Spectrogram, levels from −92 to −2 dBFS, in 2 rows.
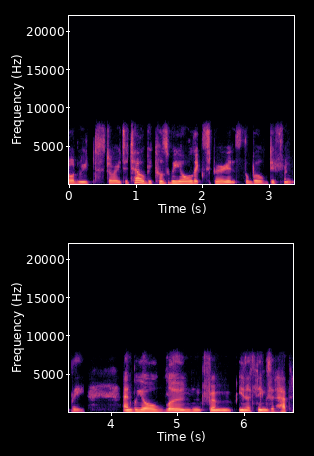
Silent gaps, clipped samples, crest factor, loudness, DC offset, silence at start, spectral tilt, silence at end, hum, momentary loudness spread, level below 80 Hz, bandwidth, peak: none; under 0.1%; 18 dB; -27 LUFS; under 0.1%; 0 s; -5.5 dB/octave; 0.1 s; none; 9 LU; -84 dBFS; 8.2 kHz; -8 dBFS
